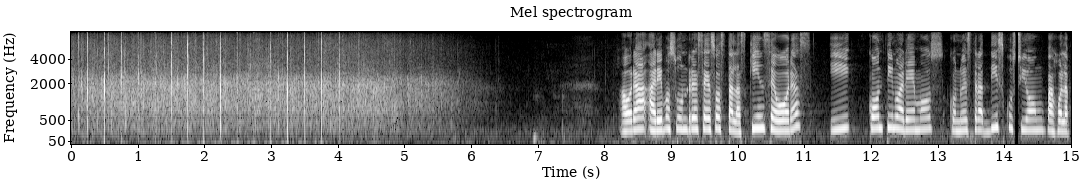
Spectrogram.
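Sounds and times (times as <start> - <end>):
audience applause for a panel: 0.0 - 6.2
sharp clap: 0.0 - 6.2
speech: 8.3 - 14.9.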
